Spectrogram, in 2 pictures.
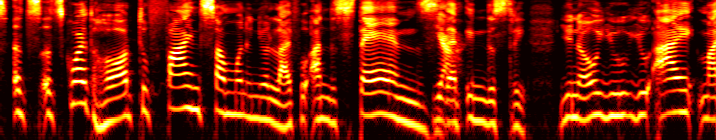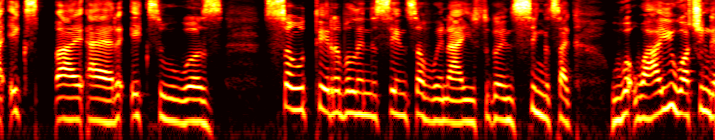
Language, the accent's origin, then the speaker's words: English; Mitchell's Plain, Western Cape, South Africa; You know, I'm from Mitchell's Plain, and my mother is one of those people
